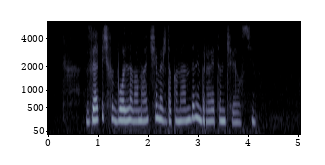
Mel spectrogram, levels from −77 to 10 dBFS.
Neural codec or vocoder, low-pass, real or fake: codec, 16 kHz in and 24 kHz out, 0.8 kbps, FocalCodec, streaming, 65536 codes; 5.4 kHz; fake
